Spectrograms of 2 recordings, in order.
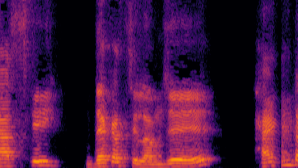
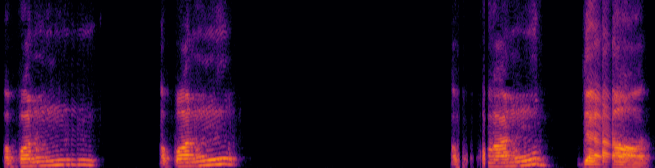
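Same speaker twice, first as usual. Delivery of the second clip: drawn-out Sanskrit syllables; slow, measured recitation for pupils; slow recitation model; much slower than usual. Shown as a demonstration. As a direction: model the verse slowly, stretching each long vowel. Teacher models verse word by word.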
